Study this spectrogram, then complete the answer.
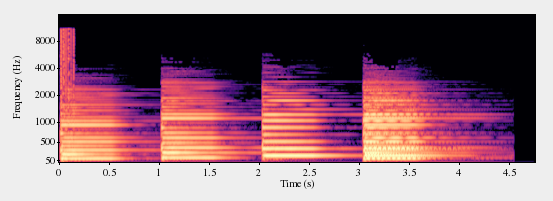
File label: e sharp diminished 1st inversion on bass clef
